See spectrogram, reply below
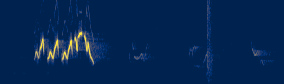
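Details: Recorded Magnolia Warbler song used in a warbler ID quiz: a rapid series of six rising-and-falling sweet notes, the last dropping sharply, then faint distant chips and a single click.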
